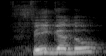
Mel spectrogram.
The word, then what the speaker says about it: fígado: proparoxítonas certo nós temos fígado certo E também temos a palavra rápido certo você pode notar que nós falamos com mais força certa a primeiras a antepenúltima sílaba dessa palavra não foi ó fígado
